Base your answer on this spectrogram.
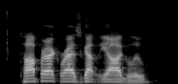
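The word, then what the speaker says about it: Toprak Razgatlıoğlu: Toprak Razgatlioglu,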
